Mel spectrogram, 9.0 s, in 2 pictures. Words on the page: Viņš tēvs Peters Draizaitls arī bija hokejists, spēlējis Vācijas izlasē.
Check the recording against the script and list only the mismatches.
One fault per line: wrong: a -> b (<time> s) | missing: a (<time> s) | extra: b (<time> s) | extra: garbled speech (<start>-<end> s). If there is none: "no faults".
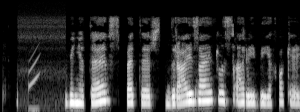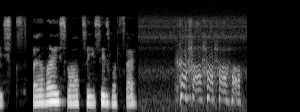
wrong: Viņš -> Viņa (1.1 s)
